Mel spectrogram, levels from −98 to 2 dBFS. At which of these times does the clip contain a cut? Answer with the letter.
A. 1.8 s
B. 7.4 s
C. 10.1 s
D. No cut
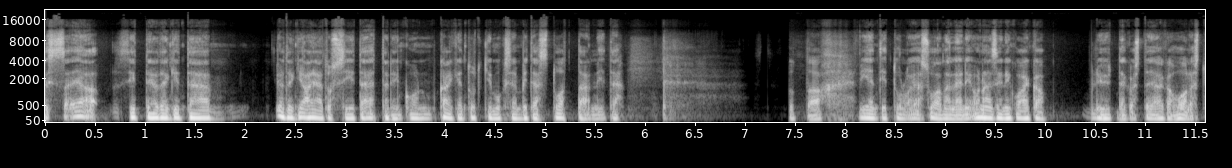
D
